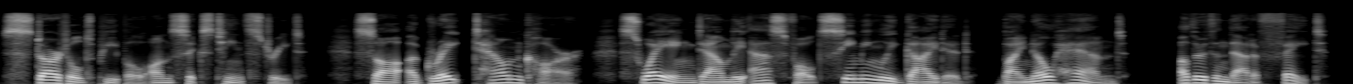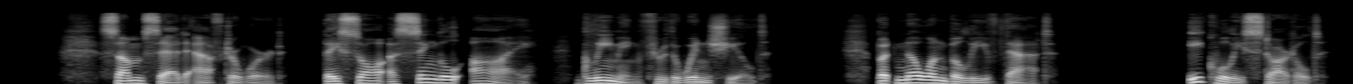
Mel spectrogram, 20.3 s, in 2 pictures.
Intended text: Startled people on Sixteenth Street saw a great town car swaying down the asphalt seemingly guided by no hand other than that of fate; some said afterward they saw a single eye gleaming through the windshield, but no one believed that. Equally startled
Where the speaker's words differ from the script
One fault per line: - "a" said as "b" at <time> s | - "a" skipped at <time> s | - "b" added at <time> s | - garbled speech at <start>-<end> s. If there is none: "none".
none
